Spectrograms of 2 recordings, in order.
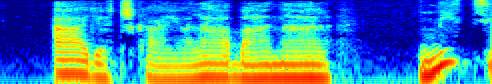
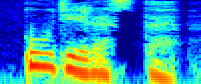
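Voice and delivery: usual speaking voice

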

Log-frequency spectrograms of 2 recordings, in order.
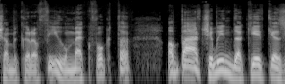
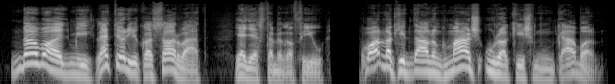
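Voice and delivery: put-on higher boyish confident voice; cocky boy; 8 semitones higher, 3 dB louder than usual. A narrator's reading. The clerk boy brags about taming adults: cocky boy's voice. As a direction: promise mischief lightly.

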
